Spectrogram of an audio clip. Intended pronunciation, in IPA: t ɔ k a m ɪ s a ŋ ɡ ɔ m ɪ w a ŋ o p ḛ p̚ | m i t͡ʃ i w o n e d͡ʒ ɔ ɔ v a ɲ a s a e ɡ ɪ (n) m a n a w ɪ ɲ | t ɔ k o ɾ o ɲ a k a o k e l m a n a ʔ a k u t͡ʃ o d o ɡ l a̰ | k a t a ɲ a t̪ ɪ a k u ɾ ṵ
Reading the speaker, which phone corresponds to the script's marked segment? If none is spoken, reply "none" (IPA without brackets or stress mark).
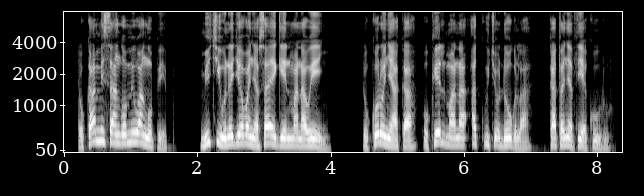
n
